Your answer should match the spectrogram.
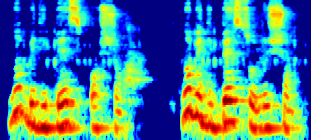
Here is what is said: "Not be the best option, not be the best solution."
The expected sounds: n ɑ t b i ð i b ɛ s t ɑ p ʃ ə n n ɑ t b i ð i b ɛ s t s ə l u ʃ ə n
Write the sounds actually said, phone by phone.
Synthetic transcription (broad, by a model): n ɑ b i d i b ɛ s t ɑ ʃ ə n n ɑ b i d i b ɛ s t s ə l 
